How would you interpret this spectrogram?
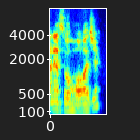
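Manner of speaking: ordinary talk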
